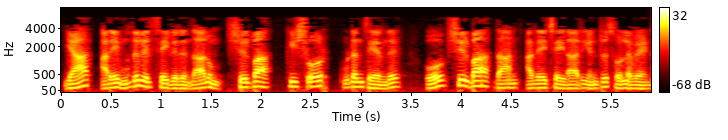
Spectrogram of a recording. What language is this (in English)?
Tamil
